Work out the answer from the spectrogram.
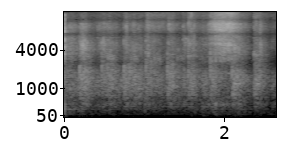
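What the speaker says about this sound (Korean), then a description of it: "우리 지휘자님들 함께 힘껏 격려하는 박수 한번 부탁합니다" A church congregation at a Sunday worship service applauds its choir conductors, steady dense clapping from many hands filling the room throughout.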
